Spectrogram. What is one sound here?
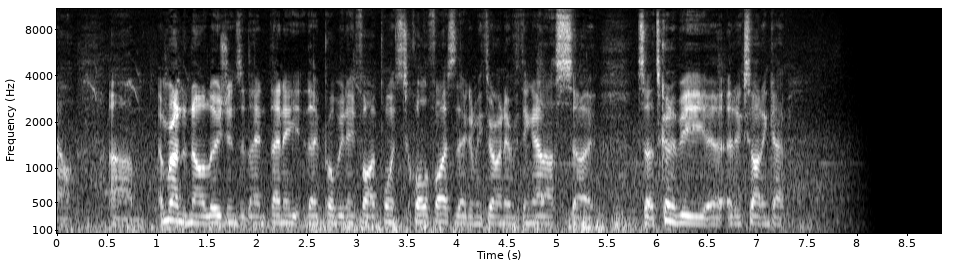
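A young man speaks calmly and casually into a close microphone.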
